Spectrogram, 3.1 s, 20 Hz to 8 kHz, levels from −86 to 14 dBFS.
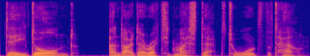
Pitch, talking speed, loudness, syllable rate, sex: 90 Hz, 195 wpm, -20 LUFS, 5.2 syllables/s, male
